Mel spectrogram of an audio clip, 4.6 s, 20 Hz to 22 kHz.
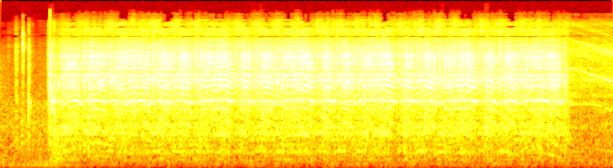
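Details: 1997 Nissan Altima, crank no start, battery strong, timing chain tight, heavy sludge: about four seconds of even cranking that never fires; engine cranks but won't start, ended up needing new distributor, spark plugs and wires.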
